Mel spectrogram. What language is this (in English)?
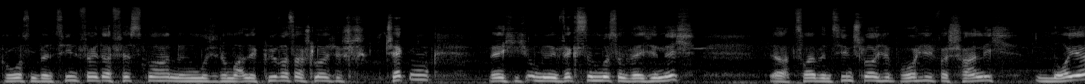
German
